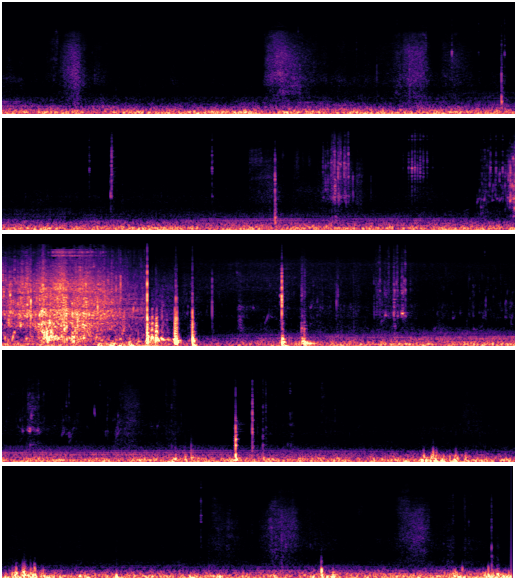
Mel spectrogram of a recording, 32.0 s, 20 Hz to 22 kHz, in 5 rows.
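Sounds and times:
low rumble and motor hum: 0.0s - 32.0s
water sloshing: 12.4s - 20.8s
loud rushing splash: 12.8s - 15.0s.

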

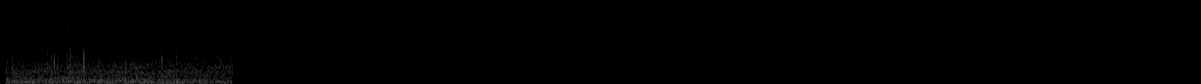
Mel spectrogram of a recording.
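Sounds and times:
low street rumble: 0.0s - 2.4s.

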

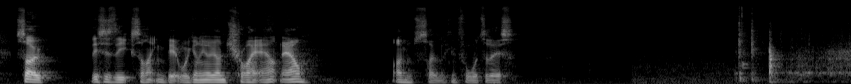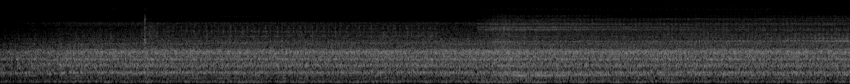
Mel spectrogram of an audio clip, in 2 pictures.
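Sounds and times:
motor whirring: 7.9s - 17.0s.

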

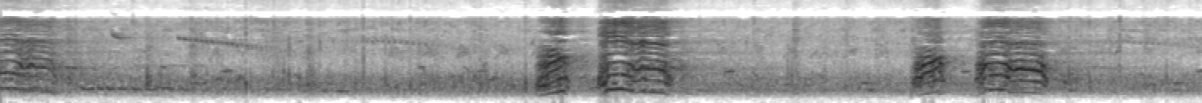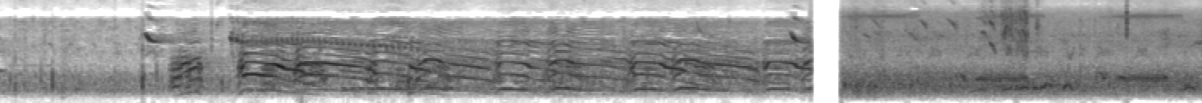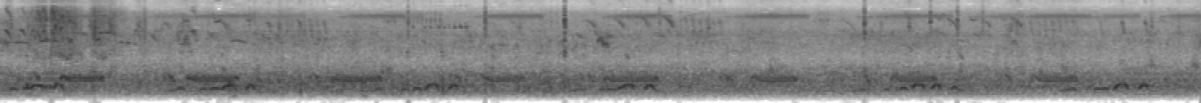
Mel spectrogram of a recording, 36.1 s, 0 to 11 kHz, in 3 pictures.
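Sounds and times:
frogs calling: 19.9s - 36.0s.

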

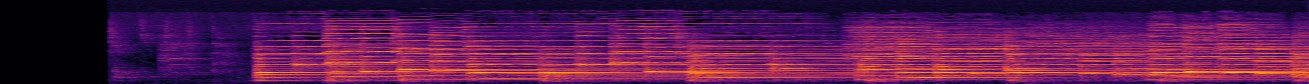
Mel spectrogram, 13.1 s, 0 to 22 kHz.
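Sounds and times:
piano accompaniment: 2.6s - 13.0s
violins playing a melody: 2.6s - 13.0s.

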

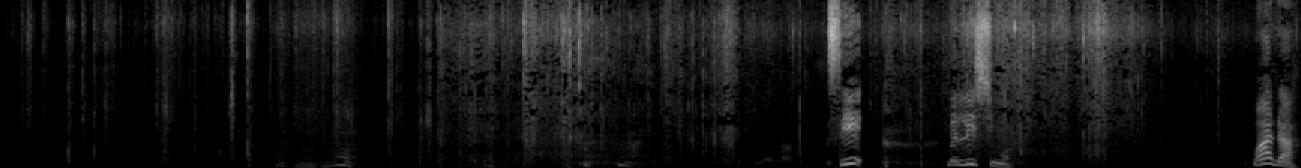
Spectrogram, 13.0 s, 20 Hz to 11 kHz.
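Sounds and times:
dry leaves rustling and crackling: 0.1s - 12.3s
person humming: 2.8s - 3.7s, 5.8s - 6.6s.

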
